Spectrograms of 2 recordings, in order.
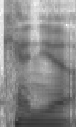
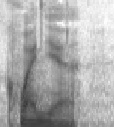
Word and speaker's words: Quenya: It's called, I call it Kenya. I know it's technically still pronounced Quenya. It's Q-E-N-Y-A.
